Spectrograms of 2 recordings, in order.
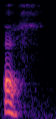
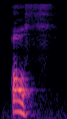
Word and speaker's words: off: as you can see we said off not of because we have a double f right okay about the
